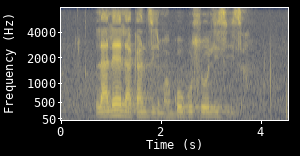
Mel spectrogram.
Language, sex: Zulu, male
